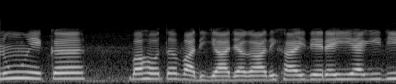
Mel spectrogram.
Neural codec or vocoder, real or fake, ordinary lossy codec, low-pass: none; real; none; 7.2 kHz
